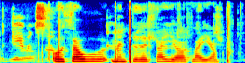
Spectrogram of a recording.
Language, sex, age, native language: Icelandic, female, 11, Icelandic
